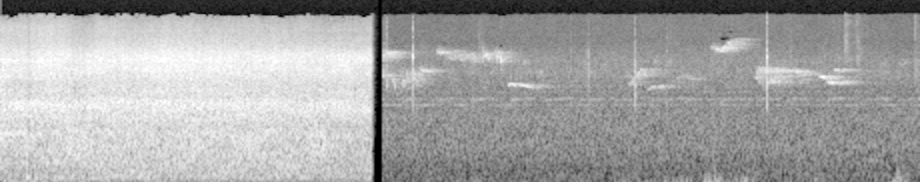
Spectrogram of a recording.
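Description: Electric multiple unit train passing close at speed: a steady rushing of wheels on rail that cuts off suddenly a little over a third of the way in. Then a much quieter background with birds chirping.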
